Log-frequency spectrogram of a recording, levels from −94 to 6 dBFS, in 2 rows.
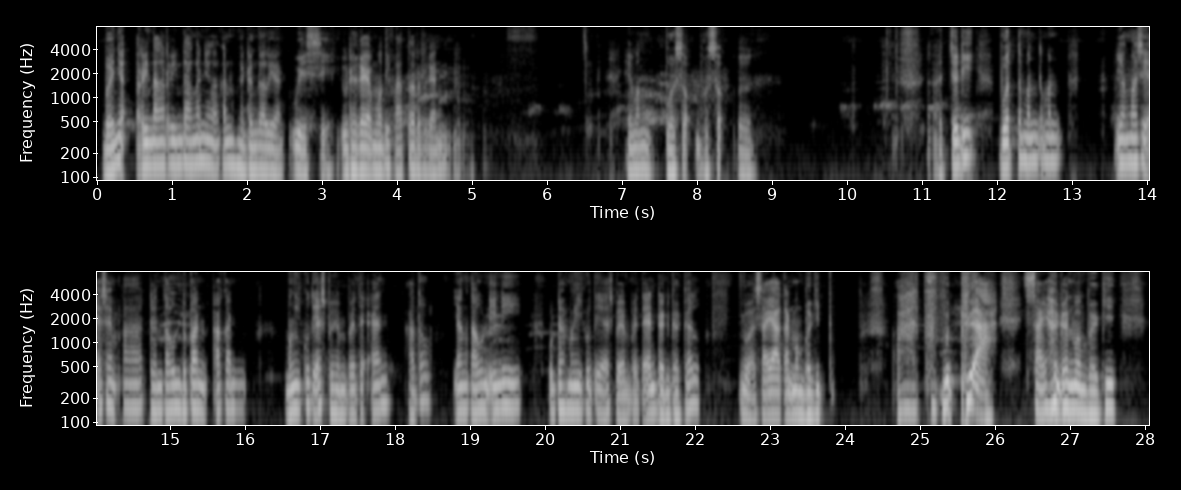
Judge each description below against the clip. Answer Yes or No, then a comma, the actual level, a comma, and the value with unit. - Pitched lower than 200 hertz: Yes, medium, 140 Hz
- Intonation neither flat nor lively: Yes, average, 3.9 semitones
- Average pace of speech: Yes, average, 100 wpm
